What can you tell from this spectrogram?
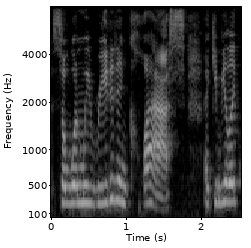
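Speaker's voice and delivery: normal talking voice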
